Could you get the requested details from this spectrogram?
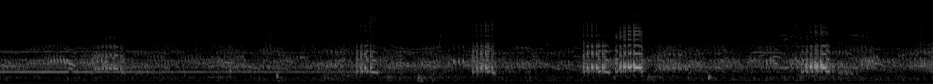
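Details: Sandhill cranes on spring migration in March, roosting on the Platte River at Rowe Sanctuary in Nebraska's Sand Hills; a steady murmur of distant crane calls, broken by several louder rolling, trumpeting bursts from nearer birds.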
